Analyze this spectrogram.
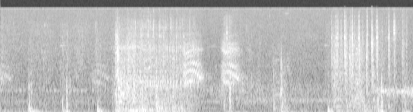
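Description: A heavy wooden door swings open.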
